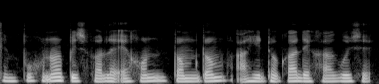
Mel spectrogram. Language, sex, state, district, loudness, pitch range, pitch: Assamese, male, Assam, Sonitpur, -17 LUFS, 140-155 Hz, 150 Hz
